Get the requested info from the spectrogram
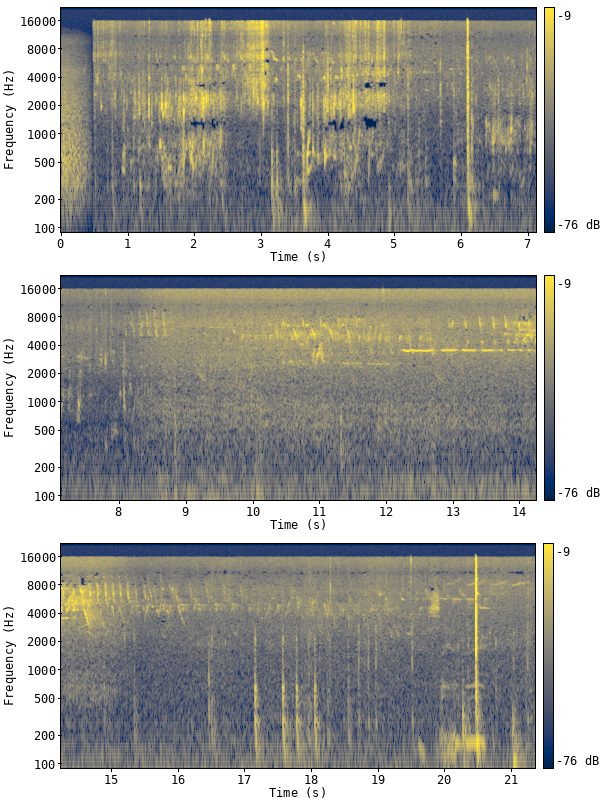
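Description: Faint sounds of a canoe being paddled on a calm lake: soft water swishes and scattered light knocks of the paddle against the hull. A thin, steady high note sounds for a couple of seconds in the middle.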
